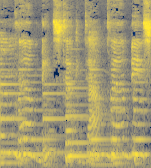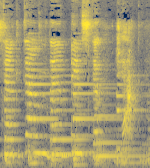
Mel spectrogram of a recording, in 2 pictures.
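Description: A woman singing a children's song while accompanying herself on piano.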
